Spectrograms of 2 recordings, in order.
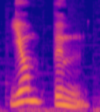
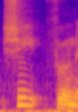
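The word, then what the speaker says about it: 四分: And number 4 is 4分. 4 also has another pronunciation, shi. But shi fun is not used in Japanese. So just remember 4分.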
